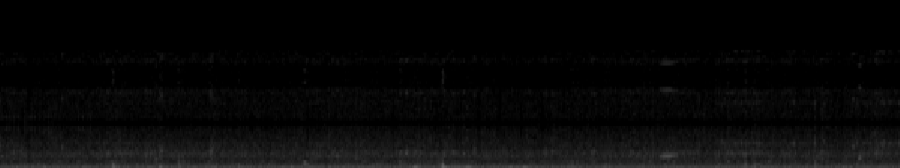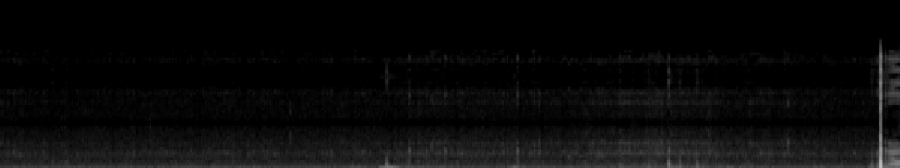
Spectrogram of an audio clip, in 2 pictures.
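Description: Faint steady rush of river water flowing, with a few soft knocks and one sharp, loud knock near the end.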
